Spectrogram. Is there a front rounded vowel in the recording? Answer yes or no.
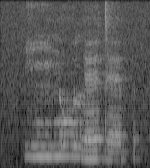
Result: no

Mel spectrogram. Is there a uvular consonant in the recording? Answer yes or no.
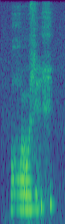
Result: yes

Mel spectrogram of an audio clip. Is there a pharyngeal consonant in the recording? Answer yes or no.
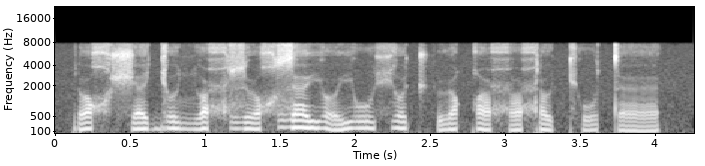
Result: yes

